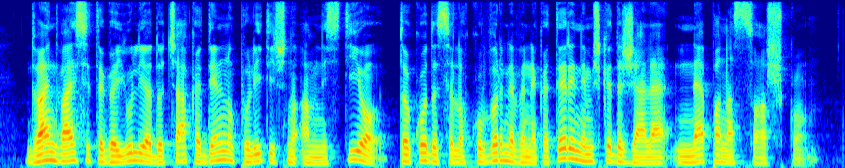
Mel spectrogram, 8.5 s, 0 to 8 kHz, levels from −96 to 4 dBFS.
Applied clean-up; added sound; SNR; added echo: none; none; none; none.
